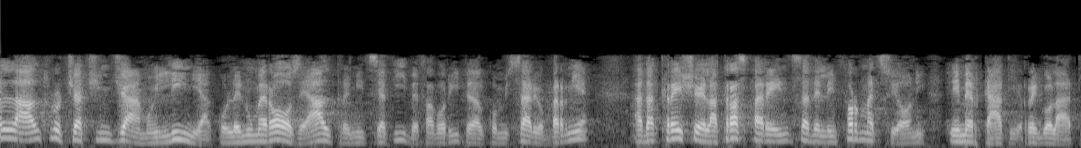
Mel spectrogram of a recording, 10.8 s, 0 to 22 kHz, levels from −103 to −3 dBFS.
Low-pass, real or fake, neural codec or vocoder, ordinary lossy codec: 5.4 kHz; real; none; AAC, 32 kbps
